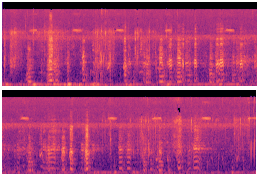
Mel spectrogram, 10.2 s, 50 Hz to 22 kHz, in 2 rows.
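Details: Young farm ducks, day 73 of raising, restless at three in the morning; a flock gives quick, overlapping nasal quacks, about three a second, over a constant low drone.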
